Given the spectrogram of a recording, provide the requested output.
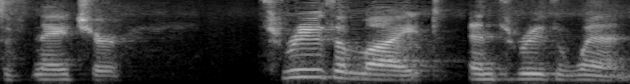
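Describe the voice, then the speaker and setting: The woman's intonation is lively. She keeps a moderate pace. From US South, Atlanta, Georgia. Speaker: painter. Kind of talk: presentation Q&A.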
